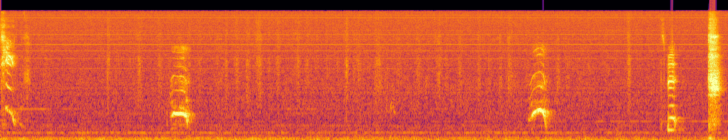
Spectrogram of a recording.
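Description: Two short, high, animal-like cries about five seconds apart, each rising and falling in pitch, over a steady low hum.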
